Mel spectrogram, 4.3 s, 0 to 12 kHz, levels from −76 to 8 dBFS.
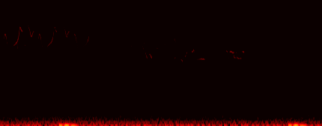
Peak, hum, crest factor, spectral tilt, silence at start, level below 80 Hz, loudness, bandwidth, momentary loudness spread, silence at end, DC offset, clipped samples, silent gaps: -30 dBFS; none; 16 dB; -5 dB/octave; 0 s; -58 dBFS; -63 LUFS; 6.2 kHz; 5 LU; 0 s; under 0.1%; under 0.1%; none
